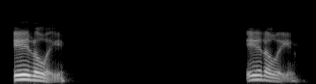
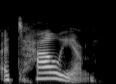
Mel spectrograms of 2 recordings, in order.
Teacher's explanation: Italy. In American English, we often have the flap T. This turns into a fast D.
